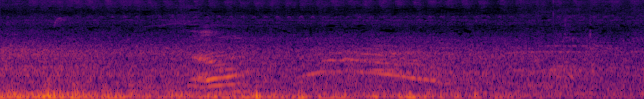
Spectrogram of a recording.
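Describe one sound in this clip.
A young child calls out from a distance.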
